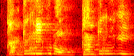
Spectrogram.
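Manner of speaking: a pushy driver demanding compensation. Retold or imitated. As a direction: driver demanding the preacher pay up. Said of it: "dia marah-marah".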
